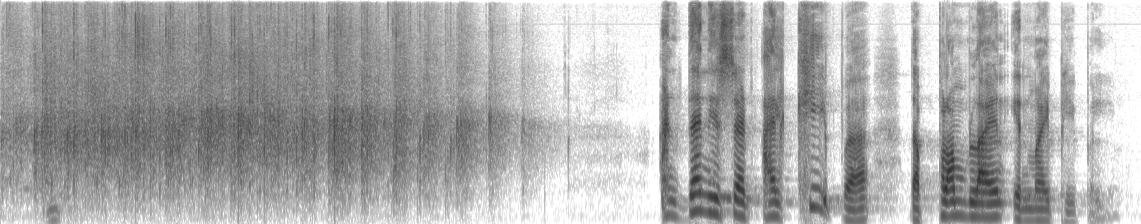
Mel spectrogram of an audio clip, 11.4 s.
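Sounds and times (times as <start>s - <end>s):
audience applause: 0.0s - 5.4s
speech: 0.5s - 0.7s, 6.6s - 11.1s.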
